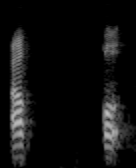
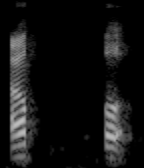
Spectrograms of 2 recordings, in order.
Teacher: Pangkal lidah bertemu dengan langit-langit yang lunak.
